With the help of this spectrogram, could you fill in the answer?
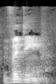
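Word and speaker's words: Wedin: By the way, it is pronounced Vedin. V sound for the W, And then, like, long E for the I.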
